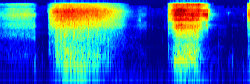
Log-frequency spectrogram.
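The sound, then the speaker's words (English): Several loud, breathy bursts of cupped-hand fart noises, two long ones in the middle with a softer one before and another starting at the end, no talking. “Now we're all just farting into our hands.”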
